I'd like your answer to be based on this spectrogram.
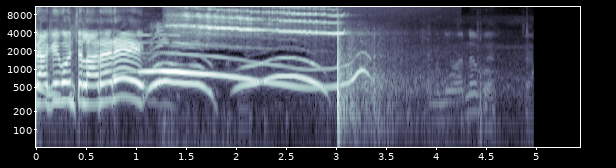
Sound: whistling sound

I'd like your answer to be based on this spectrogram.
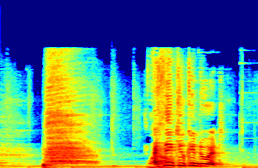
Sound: sighs

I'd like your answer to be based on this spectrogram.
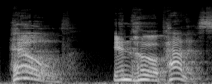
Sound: none

